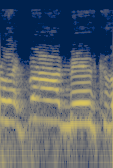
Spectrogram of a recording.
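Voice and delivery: normal talking voice

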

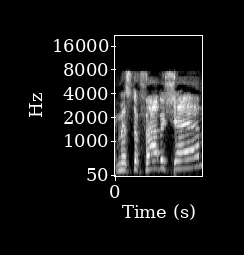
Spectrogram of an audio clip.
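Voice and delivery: high, slow stagey query; mock stagey actor. Parodying someone acting, high stagey delivery. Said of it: "if you're acting, it would be like".

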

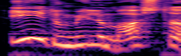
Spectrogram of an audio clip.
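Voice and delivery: high-pitched, mildly acted exclamation; storybook cry of alarm. A narrator's reading. Hippo lady startled by the steamroller, high acted cry. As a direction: cry out in high, hammed-up dismay. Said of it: "råbte fru Flodhest".

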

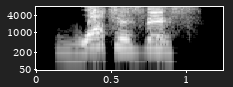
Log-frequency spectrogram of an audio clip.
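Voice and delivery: loud, high, slow indignation; outraged demand. A narrator's reading. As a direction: demand it slowly and loudly. Tyrant angered by braying donkey.

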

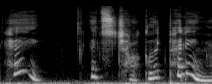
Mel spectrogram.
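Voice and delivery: usual speaking voice

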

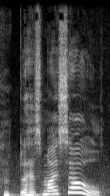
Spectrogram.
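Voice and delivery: high, loud and slow astonished exclamation; exclaimed. A narrator's reading. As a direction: cry it out, drawn-out and amazed. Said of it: "Debray exclaimed".

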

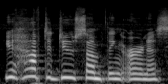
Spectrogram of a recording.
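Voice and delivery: high, anxious plea; begging, afraid for his friend; fearful. A narrator's reading. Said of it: "with a fearful look in his eye".

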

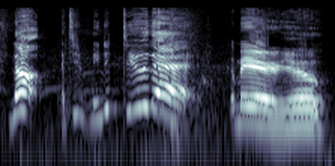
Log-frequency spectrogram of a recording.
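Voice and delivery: high, loud protest; exasperated gamer shout; frustrated yelling. Real, not acted. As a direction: yell at your own slip, then go after him. Game mistake, chasing enemy.

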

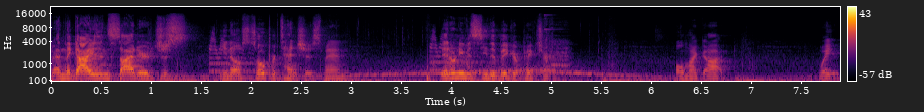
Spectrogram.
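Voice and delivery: ordinary delivery

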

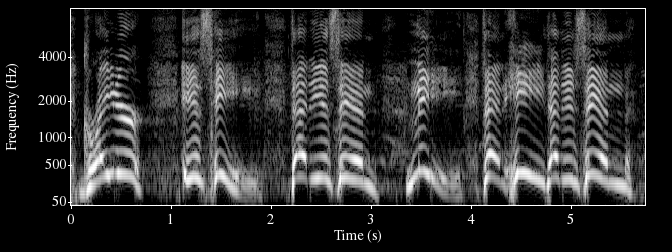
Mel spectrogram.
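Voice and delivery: high, loud, slow declaration; preaching shout. Acted. Preacher declaring scripture against hell, high slow shout. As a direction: proclaim it slowly at the top of the voice.

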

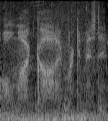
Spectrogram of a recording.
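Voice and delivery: soft whisper of disbelief; real whispered dismay. Real, not acted. Kayak angler missing a strike, whispered dismay. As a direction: breathe it out, crushed. Muttering after losing the fish.

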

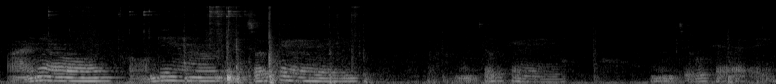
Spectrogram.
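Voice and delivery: gentle shushing fading to whisper. Real, not acted. Calming frightened monkey before shot.

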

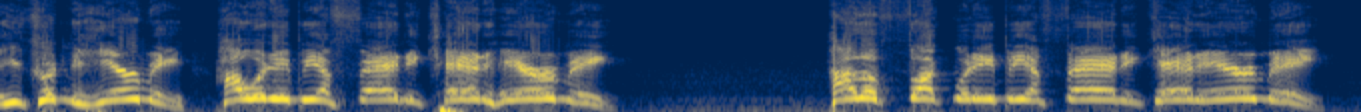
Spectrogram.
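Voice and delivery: loud, very high, incredulous yelling; exasperated high-pitched rant; outraged shout. Real, not acted. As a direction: shout the question in disbelief, full voice. Outraged rant, repeated louder.

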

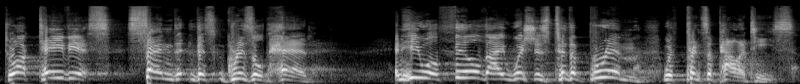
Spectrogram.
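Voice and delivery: high, loud proclamation; ringing stage shout, pitched high. Acted. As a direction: hurl it out to the back of the room. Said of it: "when you are shouting, shout at me".

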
